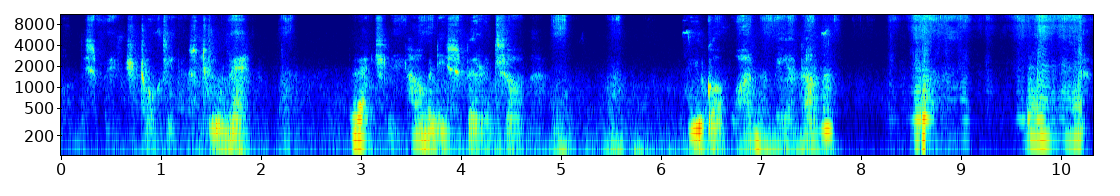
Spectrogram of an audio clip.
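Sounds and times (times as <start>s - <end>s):
speech: 0.8s - 2.0s, 2.9s - 5.0s, 6.3s - 7.8s, 8.5s - 10.3s
fly buzzing: 8.3s - 10.3s.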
